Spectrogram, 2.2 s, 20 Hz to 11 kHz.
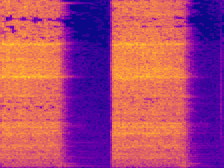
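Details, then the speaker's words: Toro 38602 Snow Commander snowblower, electric starter on a mains extension cord after priming: two harsh half-second scraping bursts while the engine never turns over; starter gear teeth stripped, starter motor then removed. "something wrong with that electric start man it sounds like a lot of scraping noises so the teeth are all gone"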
